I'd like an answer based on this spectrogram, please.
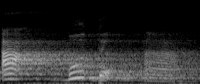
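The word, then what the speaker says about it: أعبد: Ya Bu, huruf terakhir ada dal. Nah, dalam ilmu tajwid, dal itu termasuk salah satu huruf qalqalah. Huruf apa Bu? Qalqalah. Ya Bu ya. Nah, Ibu bacanya itu harus mantul. Harus dipantulkan. Dikembalikan kembali bacaannya Bu.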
